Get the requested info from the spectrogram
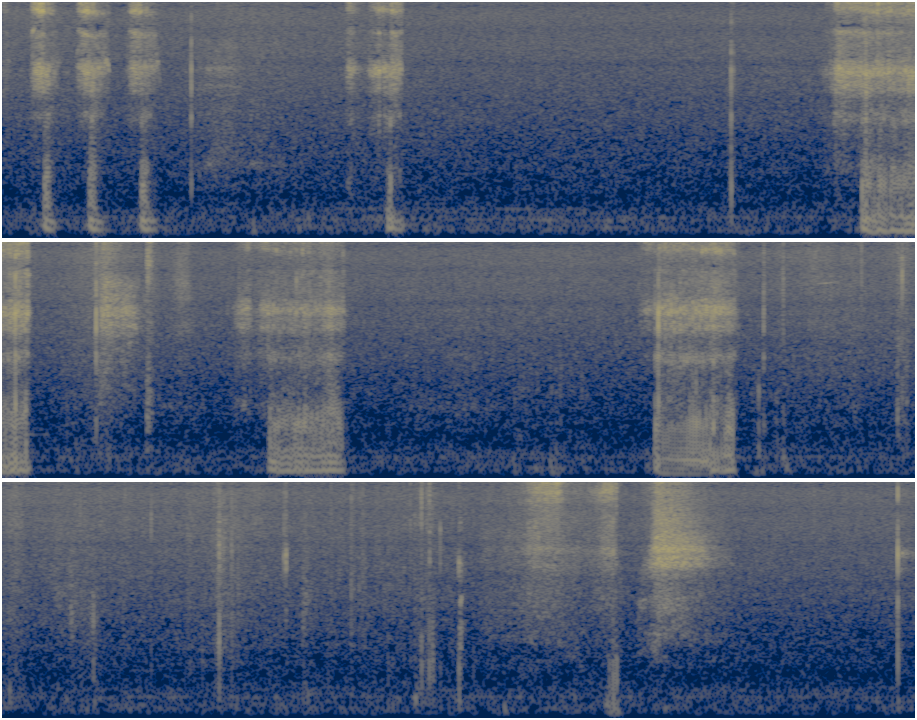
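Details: Sleeping pug snoring indoors: three loud, buzzy, rattling snores near the middle, each about a second long, among many shorter snuffles, clicks and breathy puffs.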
